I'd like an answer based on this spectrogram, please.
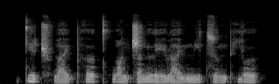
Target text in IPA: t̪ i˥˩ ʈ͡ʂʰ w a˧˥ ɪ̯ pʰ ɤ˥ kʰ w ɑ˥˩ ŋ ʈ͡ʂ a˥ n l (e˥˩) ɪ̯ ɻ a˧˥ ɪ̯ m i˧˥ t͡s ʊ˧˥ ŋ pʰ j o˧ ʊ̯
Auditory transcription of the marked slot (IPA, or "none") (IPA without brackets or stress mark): e˧˥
